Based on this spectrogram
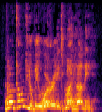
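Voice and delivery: high, creaky but pleasant; voice like an unoiled gate. A narrator's reading. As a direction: creak it out like a rusty gate, kindly. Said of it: "A voice like an unoiled gate".

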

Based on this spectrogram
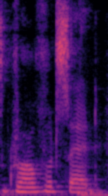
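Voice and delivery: ordinary delivery

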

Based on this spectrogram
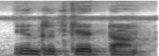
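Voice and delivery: ordinary delivery

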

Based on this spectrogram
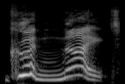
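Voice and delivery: mock-thrilled boy's reply; jazzed. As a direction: say it like he's delighted she spoke. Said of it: "he's so jazzed".

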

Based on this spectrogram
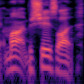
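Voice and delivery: normal talking voice

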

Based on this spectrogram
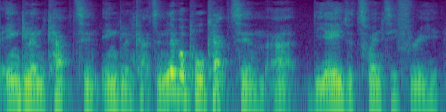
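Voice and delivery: ordinary talk, nothing marked

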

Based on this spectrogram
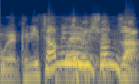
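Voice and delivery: put-on high mum voice; someone's mum. Mum phoning about her son, high imitated mother's voice. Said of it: "having your mum ringing my mobile going".

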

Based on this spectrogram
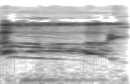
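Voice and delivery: drawn-out high "Ay", then dropping back; mock lament. Police station receives the president's daughters, mock lament. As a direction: put on an exaggerated high-pitched wail, then settle.

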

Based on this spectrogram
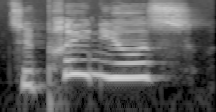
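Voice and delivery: hailing his friend; calling out. Acted. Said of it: "rief er ihn an".

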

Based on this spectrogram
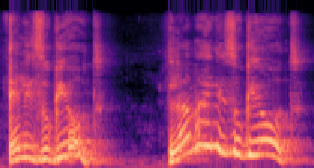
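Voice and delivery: high-pitched plaintive client, voice climbing sharply; acted client complaint. Client lamenting being single to the therapist, high exasperated complaint.

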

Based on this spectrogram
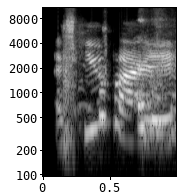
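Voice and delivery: amused echo breaking into laughter; laughing. Real, not acted. Friend echoing the tea party pun, laughing. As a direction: repeat the pun, cracking up.

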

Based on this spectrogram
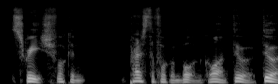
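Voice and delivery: low, hushed urging; soft, low-pitched dare; conspiratorial egging on. Retold or imitated. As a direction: goad a friend under your breath. Boys egging on a friend.

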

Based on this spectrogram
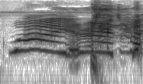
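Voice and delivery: high, laughing imitation of a crying kid; hammed-up toddler crying why it hurts; mock child scream. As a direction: wail like a toddler in pain, half laughing. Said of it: "He starts screaming".

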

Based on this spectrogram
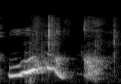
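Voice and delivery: sudden high shout of alarm. A narrator's reading. Neighbour shouting up from the balcony, high alarmed yell. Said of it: "Missus Silver was shouting".

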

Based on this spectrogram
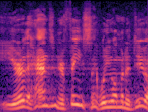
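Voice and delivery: high-pitched, pleading mock complaint; mock exasperation. Dad asking baby to move his hand, mock exasperated. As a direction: plead with a baby, half-scolding.

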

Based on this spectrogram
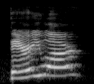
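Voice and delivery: loud, high cry of victory; triumphant cry. A narrator's reading. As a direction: crow it like you've won the argument. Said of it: "cried the Wayne Doodle triumphantly".

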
